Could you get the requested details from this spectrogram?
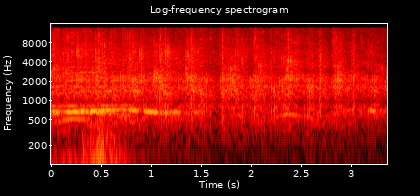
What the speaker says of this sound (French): On peut applaudir au fur et à mesure.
